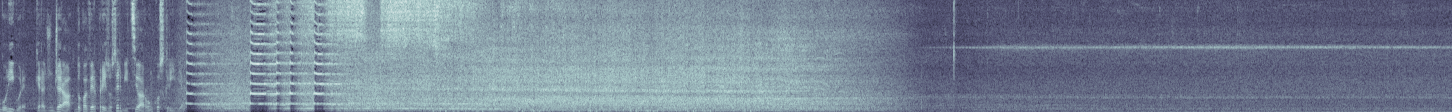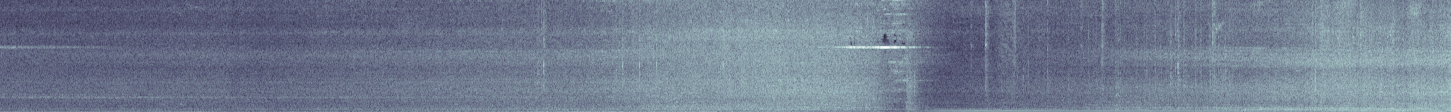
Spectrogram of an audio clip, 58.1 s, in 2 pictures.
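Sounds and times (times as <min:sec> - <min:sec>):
train running on rails: 0:00.0 - 0:58.0
high-pitched wheel squeal: 0:19.2 - 0:29.7, 0:45.8 - 0:47.8.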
